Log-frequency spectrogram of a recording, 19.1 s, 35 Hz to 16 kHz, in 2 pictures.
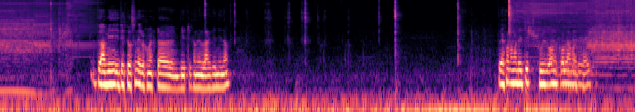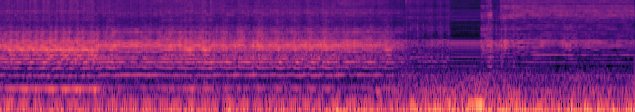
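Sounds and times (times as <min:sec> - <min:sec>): mini rotary drill buzzing: 0:00.0 - 0:01.6, 0:07.8 - 0:19.0.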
